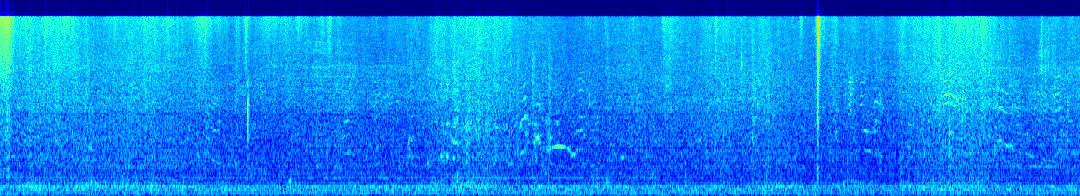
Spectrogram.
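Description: Footsteps shuffle on the ground close by.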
